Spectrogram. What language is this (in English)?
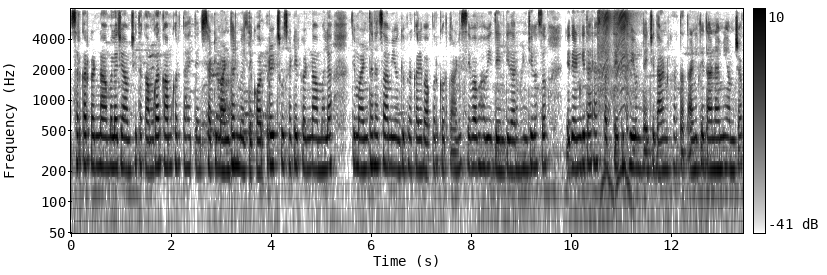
Marathi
